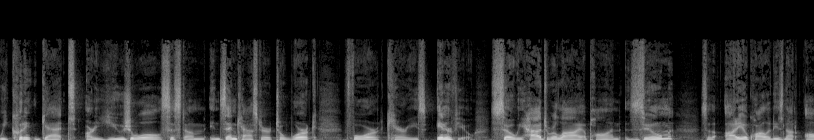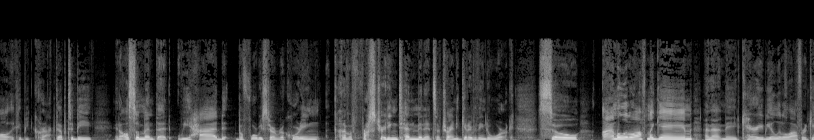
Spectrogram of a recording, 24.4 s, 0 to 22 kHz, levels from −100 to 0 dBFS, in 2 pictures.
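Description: Nothing in this recording trips a technical alarm, as no dropout, glitch or distortion turns up anywhere along the way.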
